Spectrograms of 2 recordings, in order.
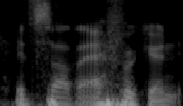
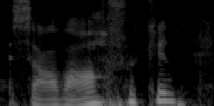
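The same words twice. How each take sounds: First: Said in the usual way. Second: Slipping into an unplaceable accent; South African in a stray, softer accent; odd accent. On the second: Real, not acted. Saying where the chocolate is made, in an odd accent. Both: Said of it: "I don't know what accent that was".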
